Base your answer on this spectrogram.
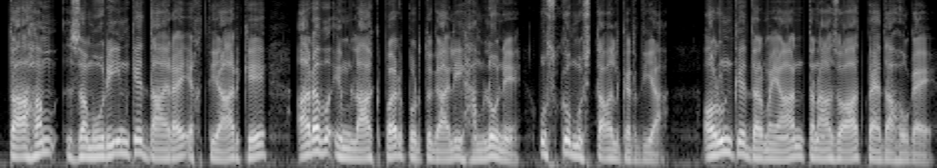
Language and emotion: Urdu, neutral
